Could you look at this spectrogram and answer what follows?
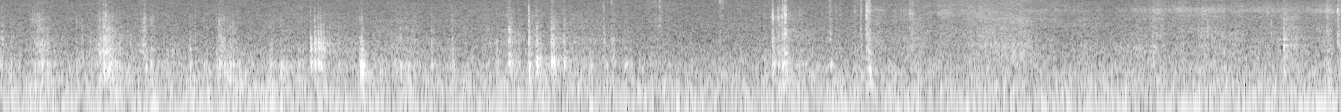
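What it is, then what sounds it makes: Glossy book page tapped. Fingertips tap and rub across the glossy paper pages of an open hardcover book, with the hands resting at the page edges. Soft, short taps and light brushing scrapes come through over a quiet, low background hiss, with a few brighter, crisper contacts mixed in.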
